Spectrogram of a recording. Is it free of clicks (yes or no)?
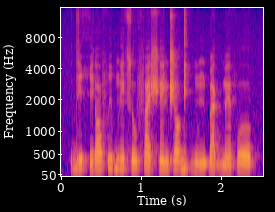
yes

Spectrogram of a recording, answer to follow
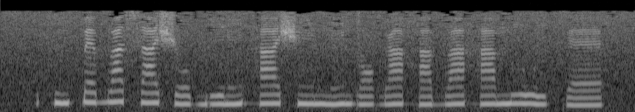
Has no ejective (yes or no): yes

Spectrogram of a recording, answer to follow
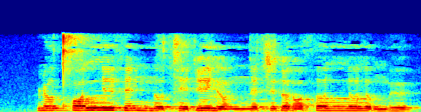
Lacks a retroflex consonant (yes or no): no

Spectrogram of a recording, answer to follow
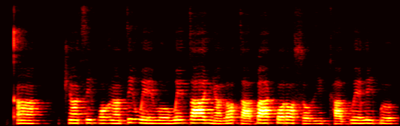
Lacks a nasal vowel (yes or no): no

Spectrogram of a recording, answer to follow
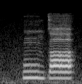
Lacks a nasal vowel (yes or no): no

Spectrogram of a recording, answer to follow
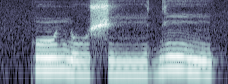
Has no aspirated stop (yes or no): yes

